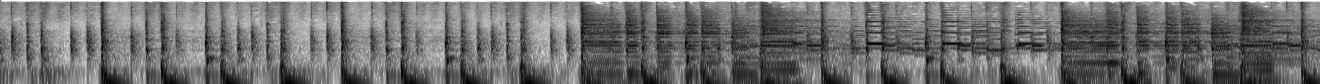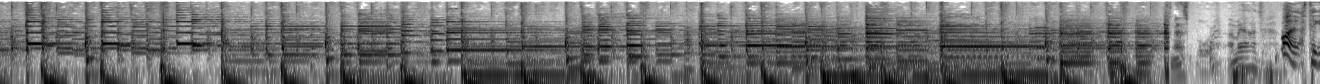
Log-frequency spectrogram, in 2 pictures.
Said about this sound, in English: Right, he's got a little repeating box, so he's banging a piano.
